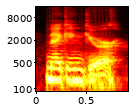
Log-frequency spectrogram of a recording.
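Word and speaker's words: Megingjörð: I'm sure I'm also butchering it, but it should sound something like Megingjur.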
